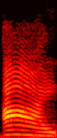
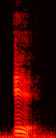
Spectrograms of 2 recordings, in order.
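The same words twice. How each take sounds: First: The vowel is long, sounding like "eye". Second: The vowel is short, sounding like "ih".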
